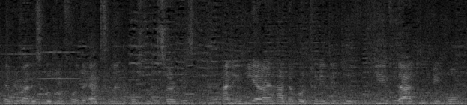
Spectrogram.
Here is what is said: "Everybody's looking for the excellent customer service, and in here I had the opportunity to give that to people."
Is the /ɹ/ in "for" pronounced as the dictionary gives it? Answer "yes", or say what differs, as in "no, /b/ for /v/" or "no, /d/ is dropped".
yes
